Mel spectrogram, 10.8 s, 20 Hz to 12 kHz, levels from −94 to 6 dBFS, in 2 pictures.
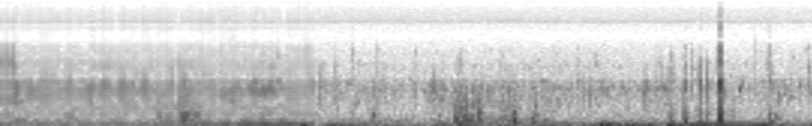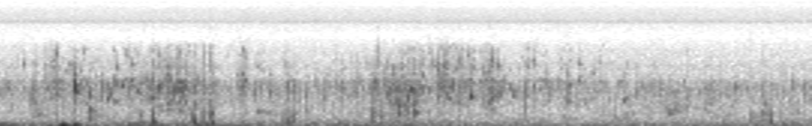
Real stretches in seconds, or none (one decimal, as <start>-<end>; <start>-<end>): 2.1-10.8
